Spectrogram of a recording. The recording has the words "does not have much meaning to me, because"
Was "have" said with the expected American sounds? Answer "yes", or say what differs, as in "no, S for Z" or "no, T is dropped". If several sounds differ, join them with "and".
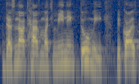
yes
